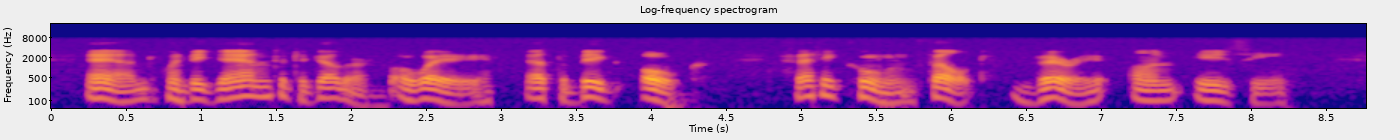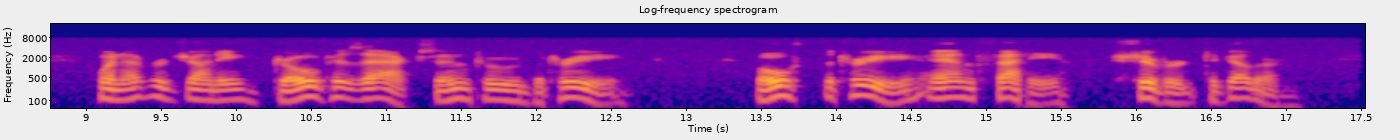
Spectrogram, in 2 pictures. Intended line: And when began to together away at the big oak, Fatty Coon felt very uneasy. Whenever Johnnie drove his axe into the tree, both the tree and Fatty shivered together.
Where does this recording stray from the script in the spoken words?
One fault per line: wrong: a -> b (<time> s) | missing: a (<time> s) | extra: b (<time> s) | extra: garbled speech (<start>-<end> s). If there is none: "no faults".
no faults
